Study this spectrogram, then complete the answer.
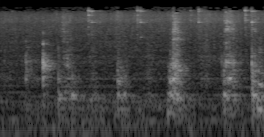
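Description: Garam masala is stirred into tomato and onion frying in oil for a flat-bean bhaji. Loud sizzling continues under rhythmic spatula scrapes and stirring strokes in the pan, all close up and without voices.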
